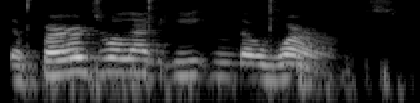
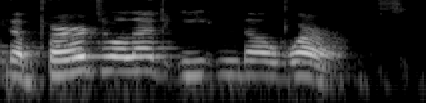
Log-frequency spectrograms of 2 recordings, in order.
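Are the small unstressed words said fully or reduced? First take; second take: reduced; reduced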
